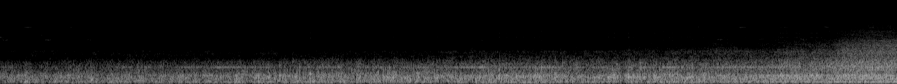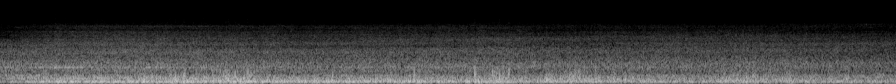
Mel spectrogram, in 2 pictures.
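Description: Inland tanker barge's engine passing below: a low rumbling drone that grows steadily, gets much louder with a rushing noise about halfway through, and is loudest as the stern and wheelhouse go by.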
